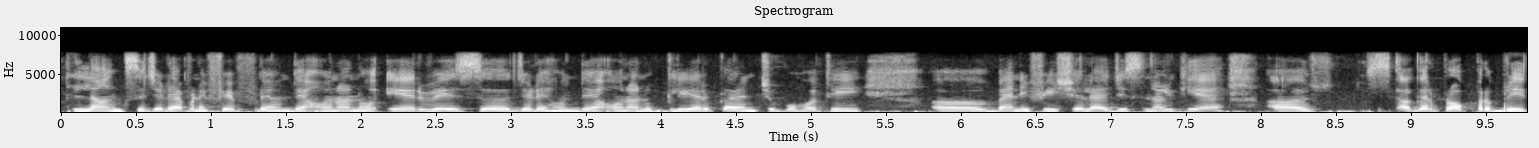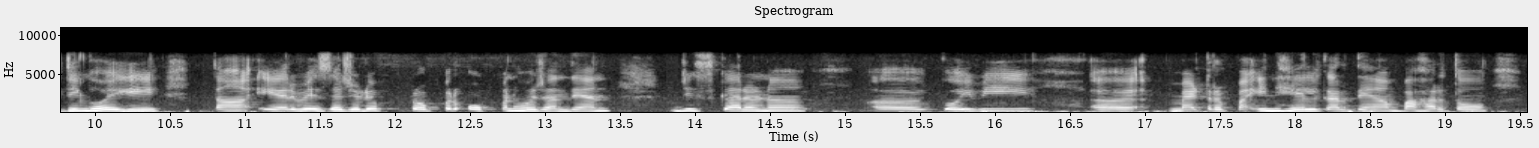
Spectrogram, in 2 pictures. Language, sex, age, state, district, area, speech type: Punjabi, female, 18-30, Punjab, Mohali, rural, spontaneous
